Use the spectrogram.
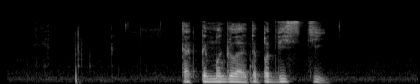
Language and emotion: Russian, angry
